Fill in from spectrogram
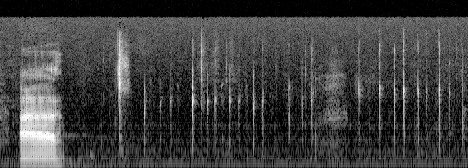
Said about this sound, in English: If you're wondering why I'm clicking my tongue, it's because I'm flipping through the other pages trying to figure out where Chronic's going to show up.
